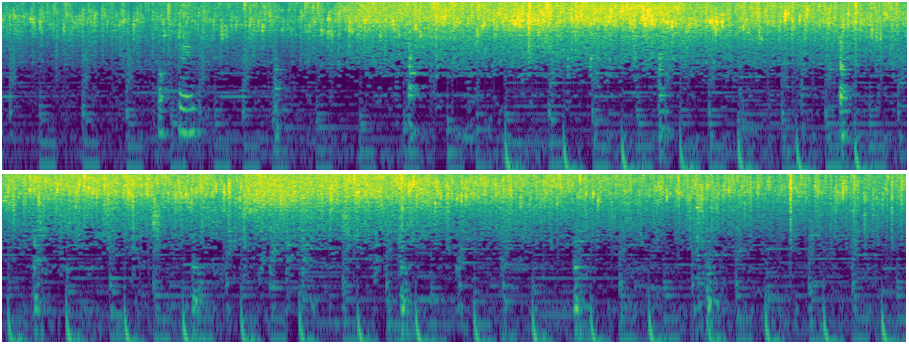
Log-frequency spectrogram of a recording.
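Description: Butter sizzles steadily in a hot pan at close range with a dense, continuous crackle. Rhythmic scraping and stirring knocks run through it, and a voice speaks briefly.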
